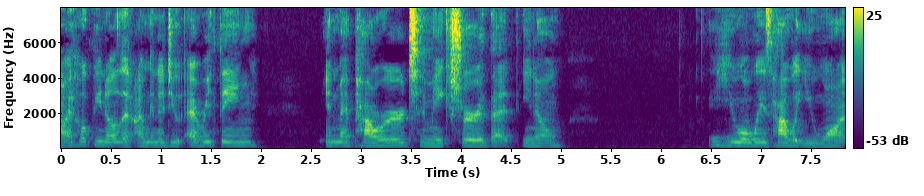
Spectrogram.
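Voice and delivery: plain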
